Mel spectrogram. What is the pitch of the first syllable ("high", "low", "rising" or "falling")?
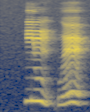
falling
